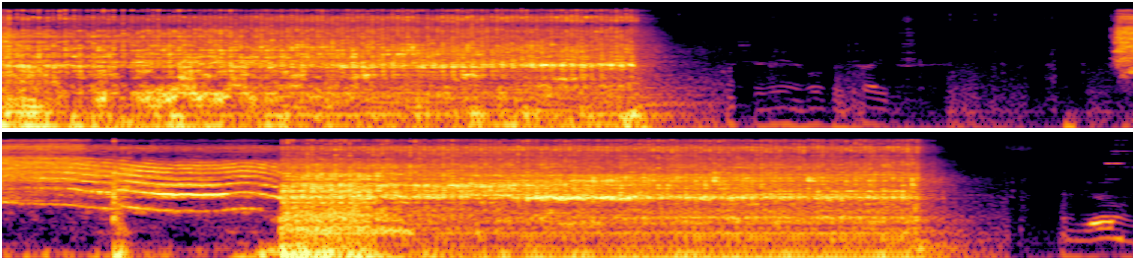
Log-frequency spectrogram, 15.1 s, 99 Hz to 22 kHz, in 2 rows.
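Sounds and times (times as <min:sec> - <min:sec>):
power tool driving fastener into wood: 0:00.0 - 0:04.4, 0:07.4 - 0:13.9.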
